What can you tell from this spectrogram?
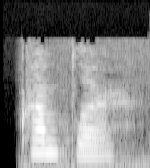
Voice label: "crumpler", english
